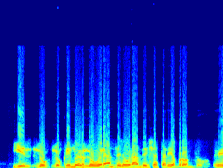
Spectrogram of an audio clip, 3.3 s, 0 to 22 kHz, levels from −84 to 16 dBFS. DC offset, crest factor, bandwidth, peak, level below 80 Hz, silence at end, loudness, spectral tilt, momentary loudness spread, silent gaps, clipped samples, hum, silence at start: under 0.1%; 8 dB; 10.5 kHz; -2 dBFS; -48 dBFS; 0 s; -11 LUFS; -7 dB/octave; 6 LU; none; under 0.1%; none; 0.2 s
